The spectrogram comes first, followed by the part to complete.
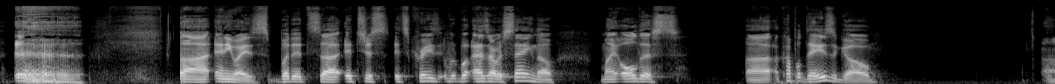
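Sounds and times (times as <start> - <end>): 
loud gravelly throat-clearing grunt: 0.0 - 0.9
speech: 0.2 - 1.0, 1.8 - 8.8.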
